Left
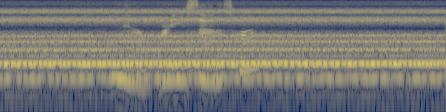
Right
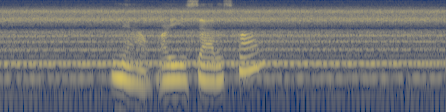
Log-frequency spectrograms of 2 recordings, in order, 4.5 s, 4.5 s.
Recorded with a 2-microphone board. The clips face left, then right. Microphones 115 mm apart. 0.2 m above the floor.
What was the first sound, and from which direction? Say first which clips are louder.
A drone: left 10 dB; 40° left (ahead or behind).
